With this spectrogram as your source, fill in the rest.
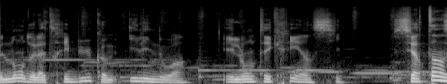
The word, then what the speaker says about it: Illinois: En 1818, le Congrès a conservé l'orthographe française du nom, mais changé sa prononciation. Au lieu de prononcer Illinois, ils ont choisi Illinois.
